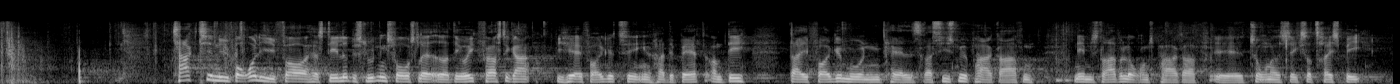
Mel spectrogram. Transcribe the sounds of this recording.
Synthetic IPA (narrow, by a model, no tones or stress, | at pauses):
t͡sʰɑ̈ɡ̥t͡sʰe̝lny̰ːb̥ɒʊɐlifɒ̽æɦæsd̥e̝lð̩ˠb̥e̝slud̥ne̝ŋsfɒːslɛ̰ːð̞̩ˠɒ̽d̥e̝ʋoe̝ɡ̥fɶɐsd̥əɡ̥ɑ̈ŋ̰ʋiɦeɐ̰ifɒ̽lɡ̥ət͡sʰe̝ŋ̰ð̩ˠɦɑ̈d̥e̝b̥æd̥ɒ̽md̥e̝ | d̥ɑ̈ifɒ̽lɡ̥əmɔ̽n̰n̩kʰæləsʁɑ̈sisməpʰɑ̈ɑ̈ɡ̥ʁɑ̈fn̩ | nemlisd̥ʁɑ̈fəlɒ̰ʊ̰n̩spʰɑ̈ɑ̈ɡ̥ʁɑ̈ːft͡sʰo̝̰ːhunɐð̞ˠseɡ̥sɒ̽t͡sʰʁasb̥e̝̰ː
